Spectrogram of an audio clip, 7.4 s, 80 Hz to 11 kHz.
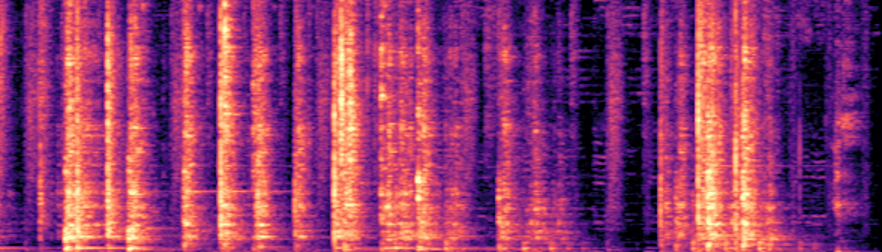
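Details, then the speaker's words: Nissan 370Z stock muffler, removed and shaken by hand; loose metallic jingling in uneven bursts, the same rattle heard while driving everywhere; internal muffler rattle, being replaced with a NISMO exhaust. "that jingling? That's what I was hearing driving around everywhere. So it was the muffler."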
